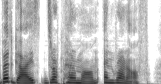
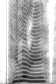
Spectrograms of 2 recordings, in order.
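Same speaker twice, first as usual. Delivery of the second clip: high, loud call of her name; mom calling out; 8 semitones higher, 5 dB louder than usual. A narrator's reading. Mom calls Hilary to help, high and loud. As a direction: call her daughter sharply from another room. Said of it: "said her mom".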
